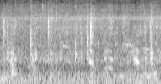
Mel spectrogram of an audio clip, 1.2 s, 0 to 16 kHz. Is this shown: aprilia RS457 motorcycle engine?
no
